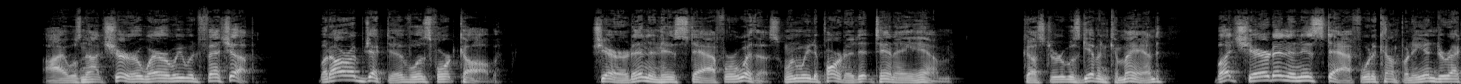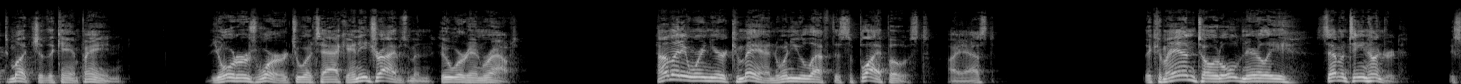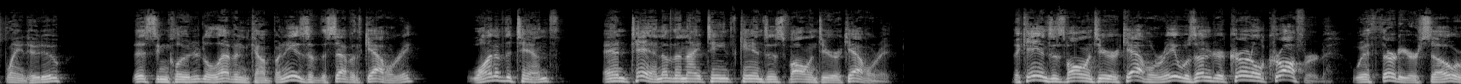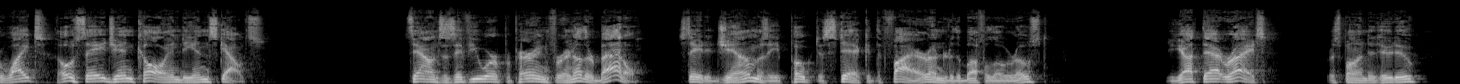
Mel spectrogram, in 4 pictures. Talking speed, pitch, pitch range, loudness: 150 wpm, 125 Hz, 110-145 Hz, -20 LUFS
